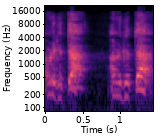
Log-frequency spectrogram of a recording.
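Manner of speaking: repeated all-out screaming, very loud, shrill and booming. Film fan recounting the scene where Rocky yells at a departing man, imitating Rocky screaming. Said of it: "he keeps on screaming".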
